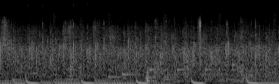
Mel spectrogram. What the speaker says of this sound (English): A round of applause, please, for all of our sponsors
